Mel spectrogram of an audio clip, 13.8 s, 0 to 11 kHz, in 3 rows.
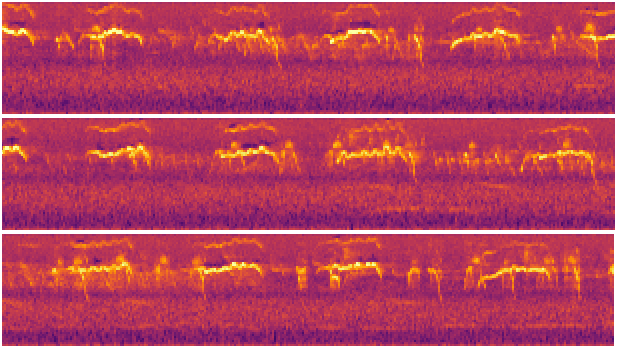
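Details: Nest camera at a White-tailed eagle nest, female feeding three small chicks among a pile of fish, April 2016. A long run of high, thin squeaky notes repeats steadily about once a second over constant background hiss.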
